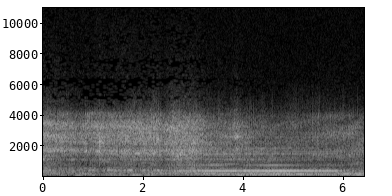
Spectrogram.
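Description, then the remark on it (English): A bus engine runs with a steady rumble and a broad hiss as the bus departs and swings out onto the highway, holding an even level throughout without pauses or voices. “Well, here we go, folks.”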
